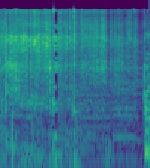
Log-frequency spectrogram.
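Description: Plastic film and styrofoam packing being handled and pulled from a new PC case's box: irregular crackling rustle with a few sharp clicks.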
